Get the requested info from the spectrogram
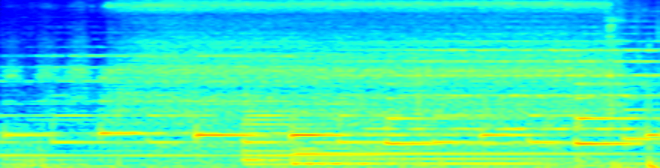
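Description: Background music of slow held notes. Under it, from about a second in, a faint high hiss of air drawn through a vape tank while the coil fires.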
